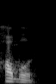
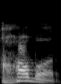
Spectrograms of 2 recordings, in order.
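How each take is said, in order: First: The opening kh is soft, with no throat friction. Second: The opening kh is a harsh rasp in the throat. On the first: "আমরা বাংলাতে normally বলি" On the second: "যখন অ্যারাবিকে বলবো তখন বলবো"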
